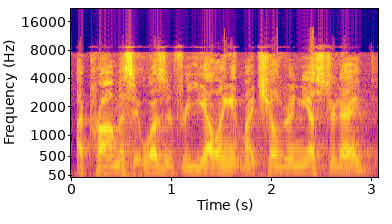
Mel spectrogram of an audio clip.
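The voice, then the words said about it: Slightly hoarse, froggy voice. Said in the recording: “I have a little bit of a frog in my throat.”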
